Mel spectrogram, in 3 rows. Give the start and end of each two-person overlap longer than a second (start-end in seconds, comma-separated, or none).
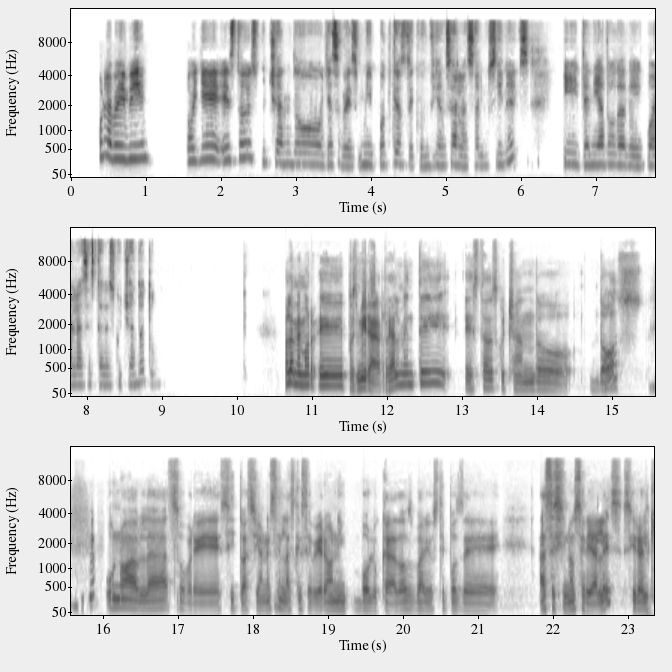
none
